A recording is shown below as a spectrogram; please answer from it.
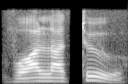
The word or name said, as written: voila tout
